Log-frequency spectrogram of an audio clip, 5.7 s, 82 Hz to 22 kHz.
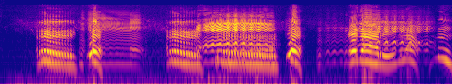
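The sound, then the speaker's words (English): A flock of about 100 sheep and goats bleat in a series of wavering, quavering cries, loud, with a local shepherd's voice calling out among them to round up the flock in rocky hills just outside Altamura in Puglia, Italy. “The local shepherd is crying out to round up his flock of 100 or so sheep and goats in the hills just outside of Altomora in Puglia.”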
